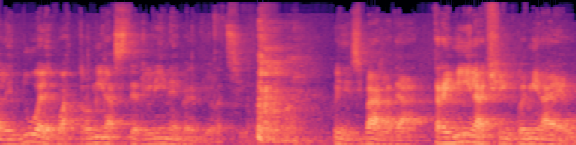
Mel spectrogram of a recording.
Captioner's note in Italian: colpo di tosse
